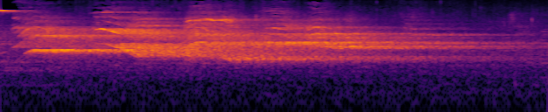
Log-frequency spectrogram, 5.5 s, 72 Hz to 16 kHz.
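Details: Belugas Hodoi, Taanya and Mirai at Port of Nagoya Public Aquarium during pool transfer and training, 23 February 2021; a loud, sustained tonal squeal with stacked harmonics, stepping and sliding in pitch for about four seconds before fading.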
